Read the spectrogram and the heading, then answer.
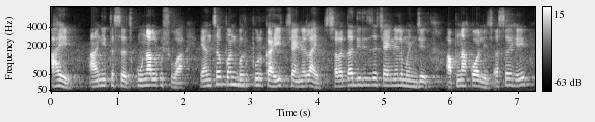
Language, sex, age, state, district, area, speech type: Marathi, male, 18-30, Maharashtra, Pune, urban, spontaneous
